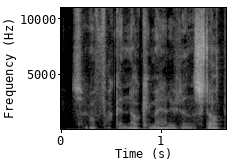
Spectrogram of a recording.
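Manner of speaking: put-on muttering under breath. Retelling what one of the guys in the house said, muttered under his breath. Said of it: "He said under his breath".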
